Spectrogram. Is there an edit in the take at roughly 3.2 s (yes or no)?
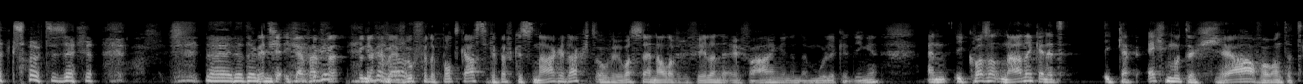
no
